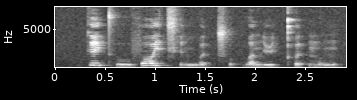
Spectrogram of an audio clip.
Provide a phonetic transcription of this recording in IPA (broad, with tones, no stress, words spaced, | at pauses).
ke˥jt̪ʰuː˨fɔː˥j t͡sʰɪ˨ŋwɵ˧t̚t͡sʰʊ˧k̚ wɐ˨nyː˨t̚pʰɵ˧t̚ mʊ˨˥ŋ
